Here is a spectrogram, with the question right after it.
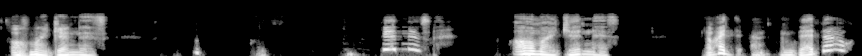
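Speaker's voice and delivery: real disbelief at the ending; stunned outcry; shocked. Real, not acted. Learns the character died.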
